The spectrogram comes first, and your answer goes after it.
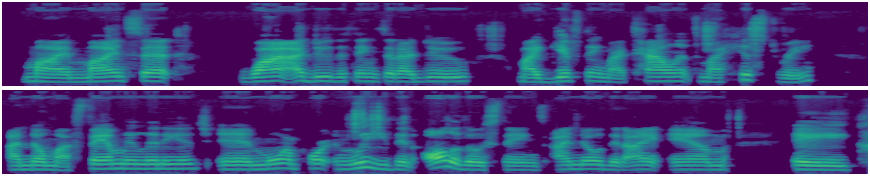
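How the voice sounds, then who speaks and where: Fairly slow speech from a woman with a fairly low pitch. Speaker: engineer and vlogger. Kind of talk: motivational talk. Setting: different location with people around. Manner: projected, not too loud.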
